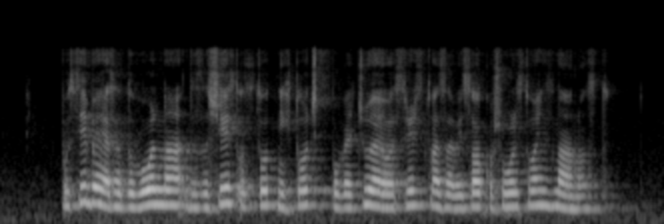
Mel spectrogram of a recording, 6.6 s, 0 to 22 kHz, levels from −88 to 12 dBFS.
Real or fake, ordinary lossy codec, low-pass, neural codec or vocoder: fake; none; 9.9 kHz; vocoder, 22.05 kHz, 80 mel bands, WaveNeXt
